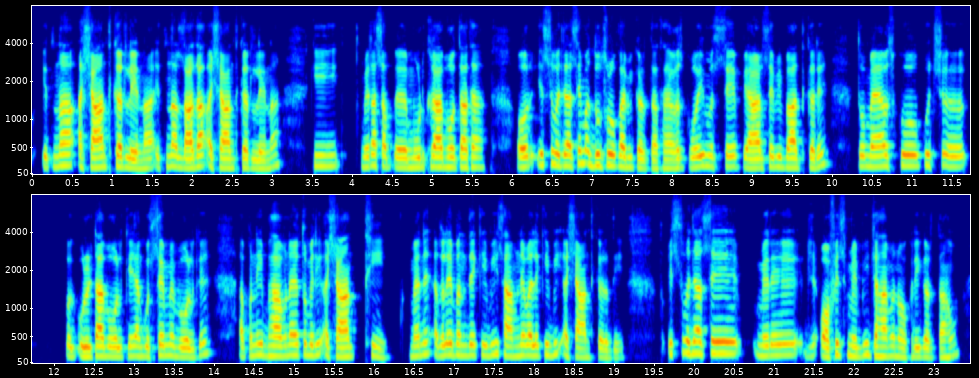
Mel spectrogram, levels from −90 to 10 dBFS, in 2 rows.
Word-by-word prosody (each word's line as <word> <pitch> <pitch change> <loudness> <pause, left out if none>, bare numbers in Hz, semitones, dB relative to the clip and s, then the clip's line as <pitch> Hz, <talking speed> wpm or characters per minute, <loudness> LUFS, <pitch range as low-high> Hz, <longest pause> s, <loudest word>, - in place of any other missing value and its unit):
इतना 190 - 0
अशांत 165 0 +4
कर 175 -1 +6
लेना 145 +1 0
इतना 175 +2 -1
ज़्यादा 155 +2 +6
अशांत 150 -1 +2
कर 155 -2 +1
लेना 140 +4 -4
कि 185 -1 -11 0.3
मेरा 170 +4 +1
सब 180 -2 -3
अ, 155 -1 +4
मूड 160 +2 -3
ख़राब 170 -1 +5
होता 165 -1 +3
था 165 -1 -3 0.4
और 165 +1 +3
इस 195 +2 -2
वज़ह 190 -2 +4
से 225 - -3
मैं 220 -3 -1
दूसरों 195 0 +4
का 180 -2 +4
भी 165 - -6
करता 145 -3 -2
था। 145 +1 -4
अगर 155 +2 -1
कोई 165 +3 +1
मुझसे 175 0 -4
प्यार 150 -3 +2
से 160 +3 -3
भी 170 0 -3
बात 155 -1 +2
करे 170 +6 0 0.4
तो 180 - -2
मैं 175 0 +3
उसको 185 0 +2
कुछ 190 0 -3
उल 175 -2 -5
उल्टा 160 +1 +5
बोल 160 -1 -2
के 165 - -4
या 165 - 0
गुस्से 160 +2 -3
में 175 0 -5
बोल 150 -2 0
के - - -4 0.5
अपनी 170 +4 -3
भावनाएँ 170 +2 +3
तो 190 - -2
मेरी 180 +2 -2
अशांत 155 0 +4 0.2
थी 170 -4 -6 0.4
मैंने 170 +4 -2
अगले 185 +3 +1
बन्दे 180 -1 -2
की 175 -1 -5
भी 190 +3 -5
सामने 175 -2 +1
वाले 175 -1 +2
की 185 +1 -5
भी 195 +3 -8
अशांत 145 -1 -1
कर 135 - -2
दी। 130 0 -13 0.5
तो - - -33
इस 195 0 -4
वज़ह 205 -1 +3
से 210 -1 +5 0.6
मेरे 180 +1 -1 0.4
ज 170 - -11
ऑफ़िस 185 +5 +1
में 160 -2 -2
भी 190 +4 -5
जहाँ 160 -1 +3
मैं 165 - -5
नौकरी 150 0 -5
करता 145 -1 -3
हूँ 160 +7 -10
170 Hz, 205 wpm, -23 LUFS, 155-180 Hz, 0.6 s, कर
